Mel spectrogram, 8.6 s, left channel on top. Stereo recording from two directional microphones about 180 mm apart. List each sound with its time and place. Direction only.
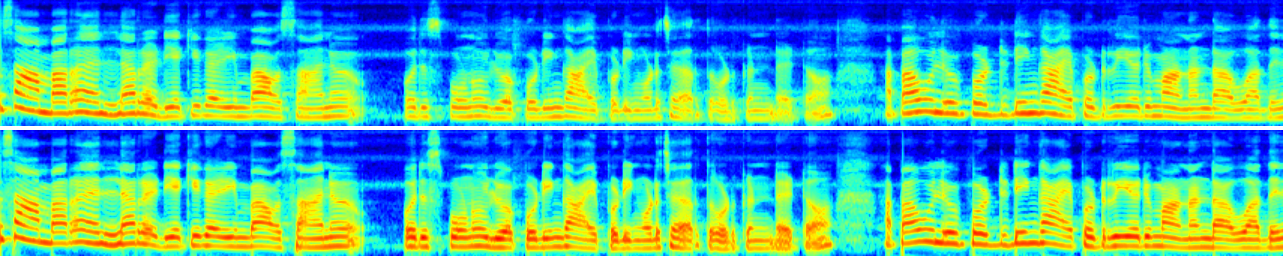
0.1 s speech: 25° right (ahead or behind)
